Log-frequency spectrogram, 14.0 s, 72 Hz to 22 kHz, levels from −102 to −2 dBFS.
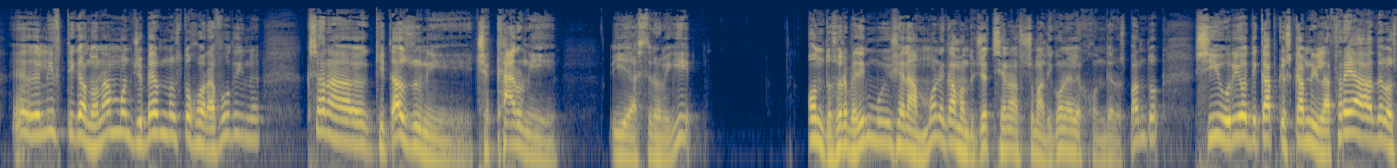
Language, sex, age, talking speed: Greek, male, 50-69, 145 wpm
